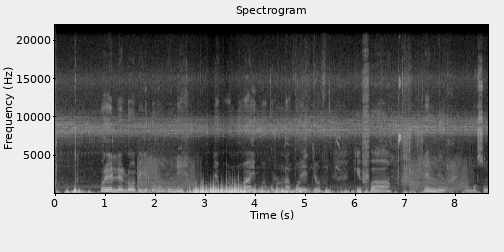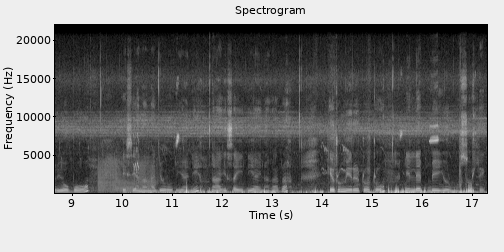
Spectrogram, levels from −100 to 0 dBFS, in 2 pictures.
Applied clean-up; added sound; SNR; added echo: none; Fart; 20 dB; none.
